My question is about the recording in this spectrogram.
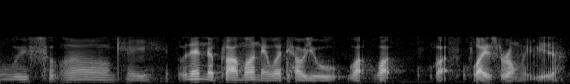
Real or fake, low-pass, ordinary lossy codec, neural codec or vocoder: fake; 3.6 kHz; none; codec, 44.1 kHz, 7.8 kbps, Pupu-Codec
